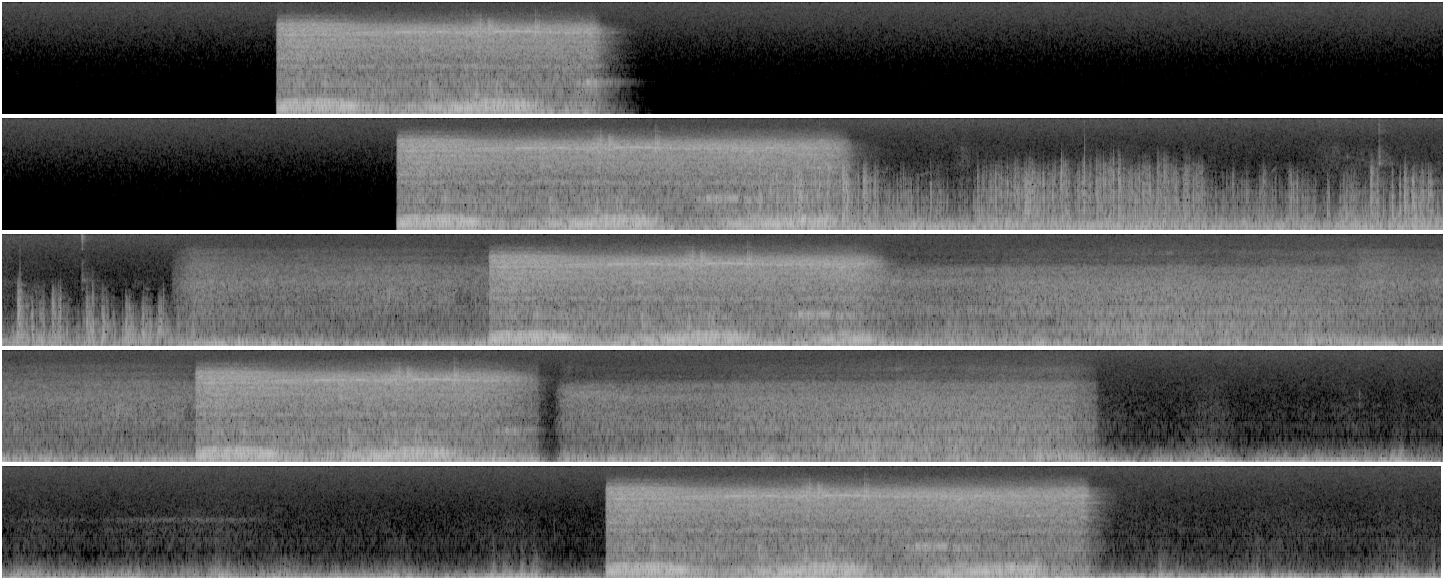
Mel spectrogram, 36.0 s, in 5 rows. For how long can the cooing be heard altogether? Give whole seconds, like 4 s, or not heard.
10 s.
